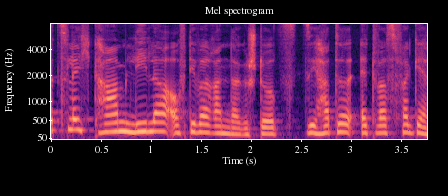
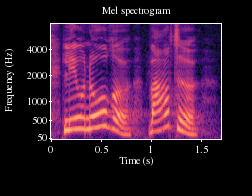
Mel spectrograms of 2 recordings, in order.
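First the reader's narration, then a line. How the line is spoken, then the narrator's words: Calling out. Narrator (German): rief sie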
